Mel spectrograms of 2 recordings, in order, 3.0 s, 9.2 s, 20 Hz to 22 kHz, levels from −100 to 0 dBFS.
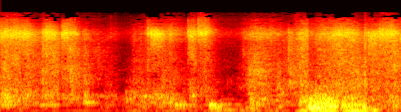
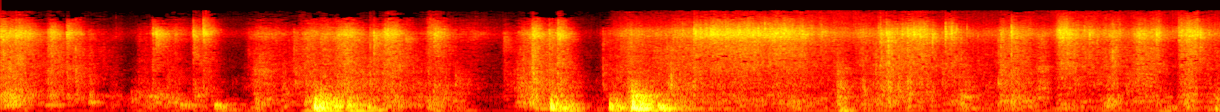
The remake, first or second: second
